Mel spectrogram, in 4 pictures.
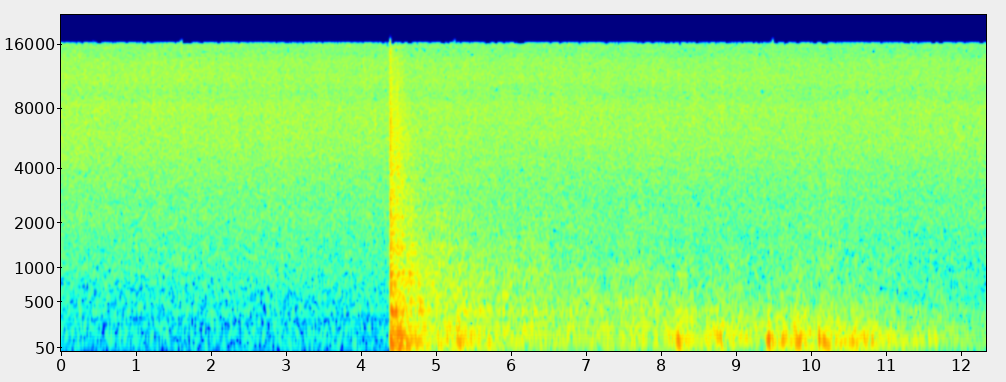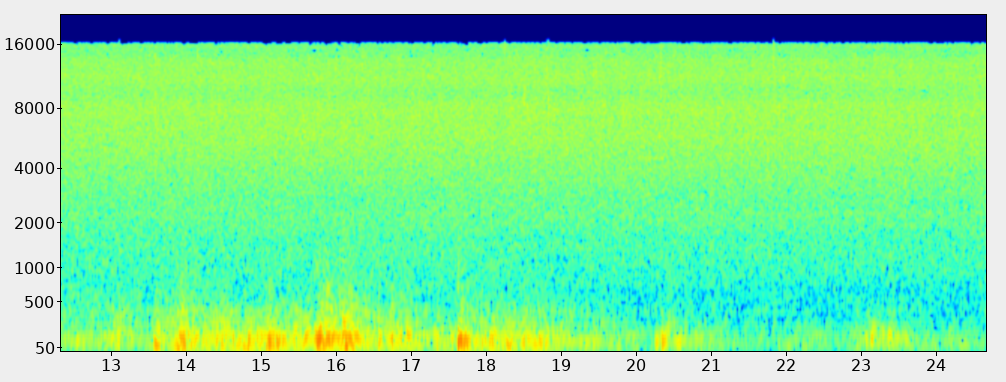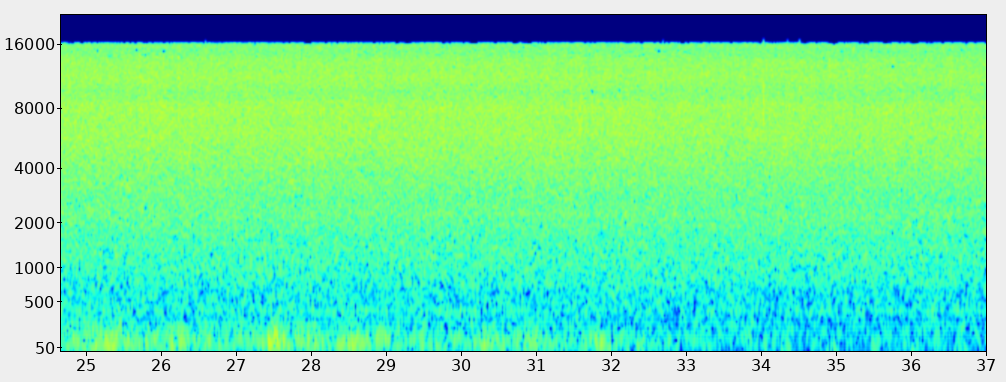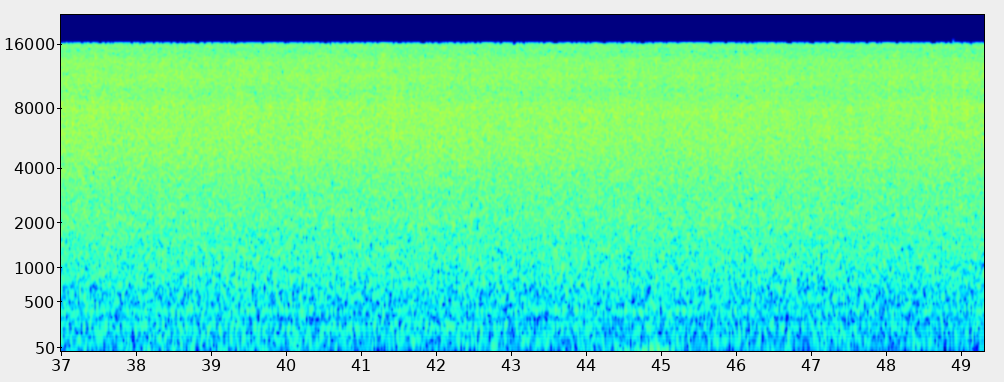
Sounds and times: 4.4s thunder was very loud 11.8s

